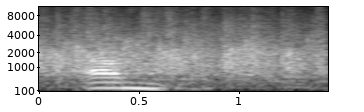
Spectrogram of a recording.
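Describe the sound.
A crowd applauds with a steady, dense wash of clapping throughout, and a short voiced call rises briefly over it near the start.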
